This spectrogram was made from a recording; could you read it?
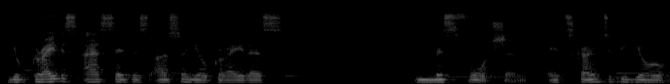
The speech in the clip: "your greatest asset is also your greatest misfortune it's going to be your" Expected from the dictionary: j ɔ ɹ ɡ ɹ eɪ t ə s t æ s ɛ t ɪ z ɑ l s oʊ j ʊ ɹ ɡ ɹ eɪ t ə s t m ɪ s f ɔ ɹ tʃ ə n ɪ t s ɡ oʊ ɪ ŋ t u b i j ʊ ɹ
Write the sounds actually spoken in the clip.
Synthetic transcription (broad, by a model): j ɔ ɡ ɹ eɪ t ə s t æ s ɛ t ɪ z ɑ l s oʊ j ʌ ɡ ɹ eɪ t ə s t m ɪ s f ɔ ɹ tʃ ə n ɪ t s ɡ oʊ ɪ ŋ t u b i j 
